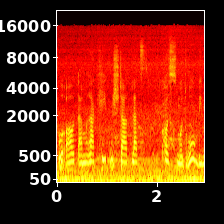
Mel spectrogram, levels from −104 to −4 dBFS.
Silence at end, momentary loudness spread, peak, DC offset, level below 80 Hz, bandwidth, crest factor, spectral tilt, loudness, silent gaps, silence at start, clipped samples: 0 s; 5 LU; -8 dBFS; under 0.1%; -30 dBFS; 16.5 kHz; 16 dB; -5.5 dB/octave; -24 LUFS; none; 0 s; under 0.1%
